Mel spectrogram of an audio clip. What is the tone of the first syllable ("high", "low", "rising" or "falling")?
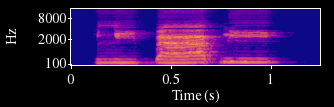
low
